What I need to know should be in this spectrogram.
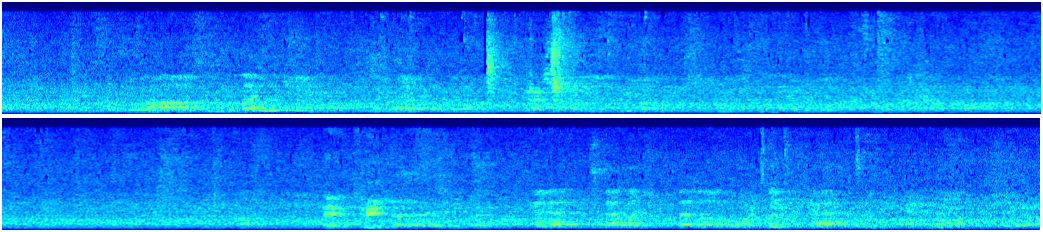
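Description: A man talks nearby in a low voice.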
